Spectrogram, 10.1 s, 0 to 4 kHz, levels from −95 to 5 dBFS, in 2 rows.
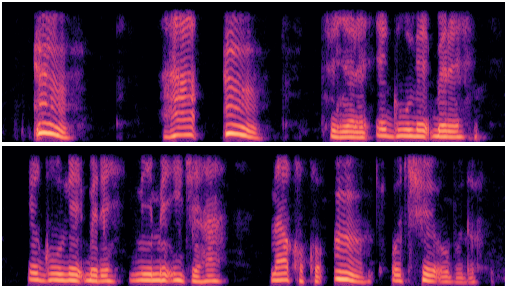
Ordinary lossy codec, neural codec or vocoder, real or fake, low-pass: none; vocoder, 22.05 kHz, 80 mel bands, WaveNeXt; fake; 3.6 kHz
